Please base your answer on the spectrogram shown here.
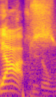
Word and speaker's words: UOP: See, it's spelled weird. It's spelled U. It's pronounced weird, but it's spelled UOP. Right here, Yop.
